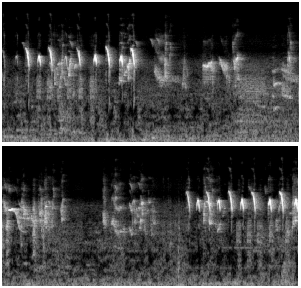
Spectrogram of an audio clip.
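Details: Plain-throated sunbird in lively song: rapid high chirps and flicked notes at the start, a softer jumbled twittering passage in the middle, then another fast run of sharp, evenly spaced chirps.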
